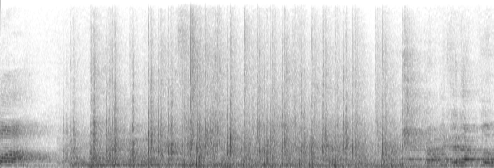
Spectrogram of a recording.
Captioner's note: lackluster applause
